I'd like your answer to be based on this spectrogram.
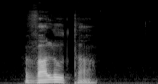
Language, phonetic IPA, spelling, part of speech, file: Polish, [vaˈluta], waluta, noun, Pl-waluta.ogg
